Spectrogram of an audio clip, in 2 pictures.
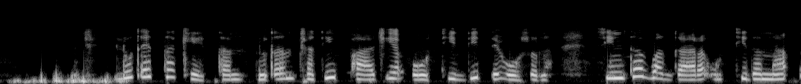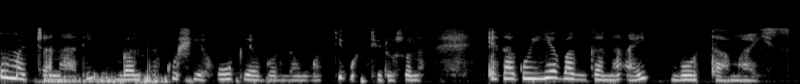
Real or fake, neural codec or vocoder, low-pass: real; none; 5.4 kHz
